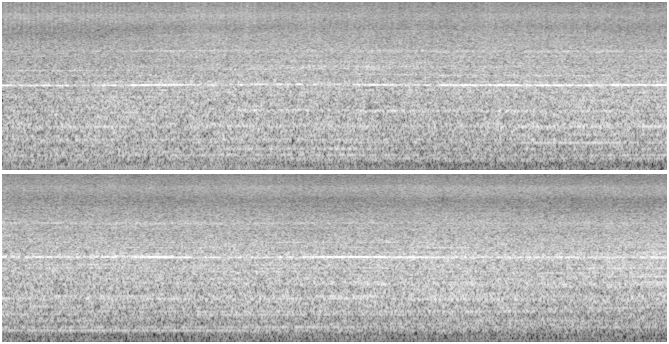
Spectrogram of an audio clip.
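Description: A combine harvester's header clatters and whirs as it cuts the crop.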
